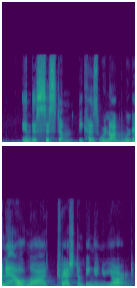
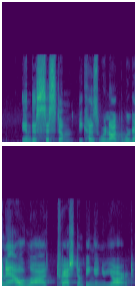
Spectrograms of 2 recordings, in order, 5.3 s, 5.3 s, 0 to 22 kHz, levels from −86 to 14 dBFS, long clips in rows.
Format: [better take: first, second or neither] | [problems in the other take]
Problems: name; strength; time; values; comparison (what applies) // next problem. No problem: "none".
first | thin; very; fading below 550 Hz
